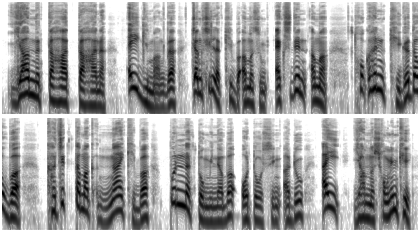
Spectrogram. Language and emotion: Manipuri, angry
